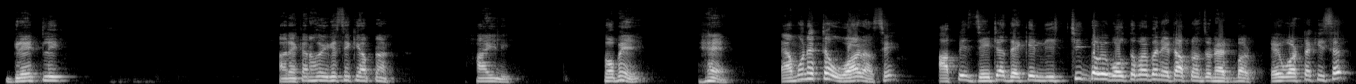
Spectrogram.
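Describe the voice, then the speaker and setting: Man teaching in a bright pitch. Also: animated, normal speed, pauses often. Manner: asks questions and answers them himself. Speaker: English grammar teacher. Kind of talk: live online class.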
